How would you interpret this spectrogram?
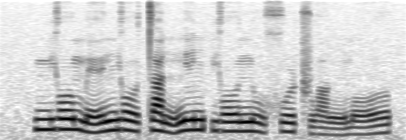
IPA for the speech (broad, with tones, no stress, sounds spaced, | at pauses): m j o˥ ʊ̯ m e˧˥ ɪ̯ n̪ j o˥˧ ʊ̯ t̪ a˥˩ n n̪ i˥ n p j o˥ ʊ̯ n̪ u˥˩ x u˥ ʈ͡ʂ w ɑ˨˩ ŋ m o˧˥ ʊ̯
